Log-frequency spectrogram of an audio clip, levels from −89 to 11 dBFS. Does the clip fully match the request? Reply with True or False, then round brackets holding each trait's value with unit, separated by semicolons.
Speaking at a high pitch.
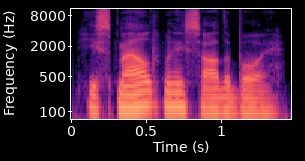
False (105 Hz)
